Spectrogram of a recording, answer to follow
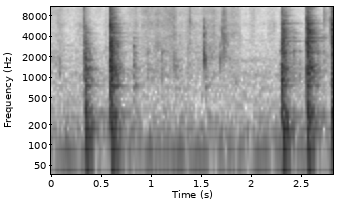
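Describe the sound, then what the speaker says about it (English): Hammer striking the leather binding of a penny loafer at a bootmaker's bench, several sharp close knocks in irregular groups with short quiet gaps and lighter taps between. "So now I'm hammering the binding"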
